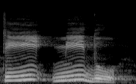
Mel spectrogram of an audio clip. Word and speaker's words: tímido: antepenúltima sílaba e tímido separando tímido Olha o time do demora mais tempo aqui ela é portanto uma palavra proparoxítona sensacional galera olha que legal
